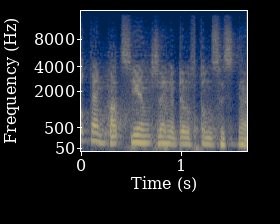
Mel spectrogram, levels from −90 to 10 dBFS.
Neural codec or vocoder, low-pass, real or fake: codec, 44.1 kHz, 0.9 kbps, DAC; 14.4 kHz; fake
